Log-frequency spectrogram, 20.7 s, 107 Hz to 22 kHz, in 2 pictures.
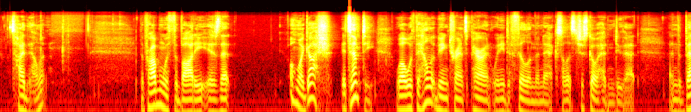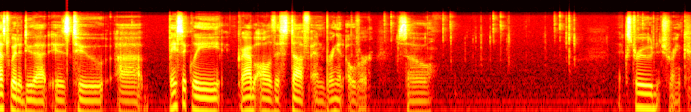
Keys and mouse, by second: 0.1 Tab, 1.1 h, 6.3 Tab, 14.7 middle click, 20.0 e, 20.3 s.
